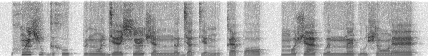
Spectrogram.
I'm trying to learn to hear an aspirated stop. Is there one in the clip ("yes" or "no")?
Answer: no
